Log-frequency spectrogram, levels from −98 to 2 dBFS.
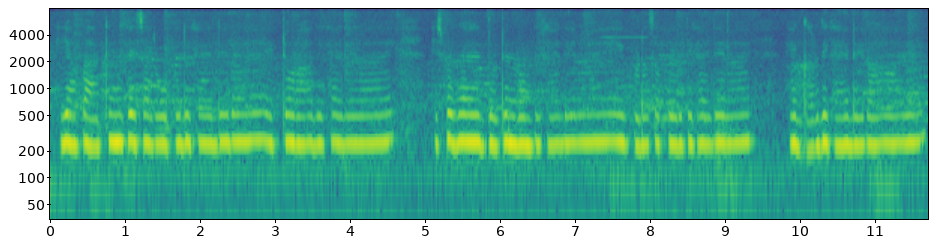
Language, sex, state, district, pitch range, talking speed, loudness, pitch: Hindi, female, Bihar, Lakhisarai, 240-255 Hz, 190 wpm, -15 LUFS, 245 Hz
